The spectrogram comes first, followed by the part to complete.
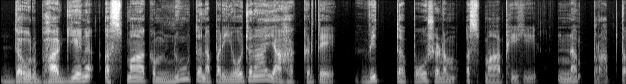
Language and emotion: Sanskrit, sad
